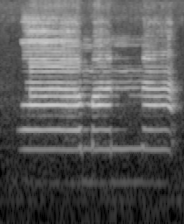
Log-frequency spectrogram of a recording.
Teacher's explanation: itu mad badal dibaca 2 harokat atau 2 ketukan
